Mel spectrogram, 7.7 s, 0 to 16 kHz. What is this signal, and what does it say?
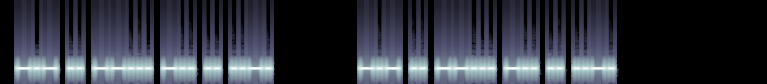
Morse code, heard as a keyed tone, about 28 wpm, 700 Hz. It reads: KI7DIF KI7DIF
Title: USA Call Signs - 6 Characters - Repeated 3x - 28wpm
